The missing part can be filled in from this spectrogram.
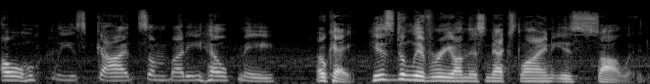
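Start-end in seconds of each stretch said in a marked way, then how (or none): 0.0-2.8 put-on whimpering, pleading cry. Describing a film scene where a girl is threatened, imitating whimpering.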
